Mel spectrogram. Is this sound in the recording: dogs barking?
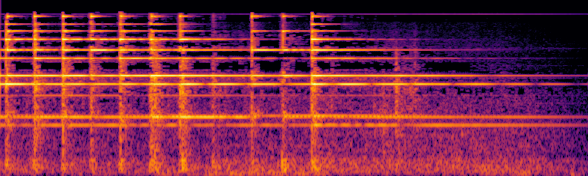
no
